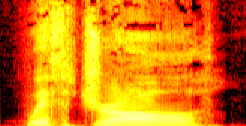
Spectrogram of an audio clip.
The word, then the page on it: withdrawal: American English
